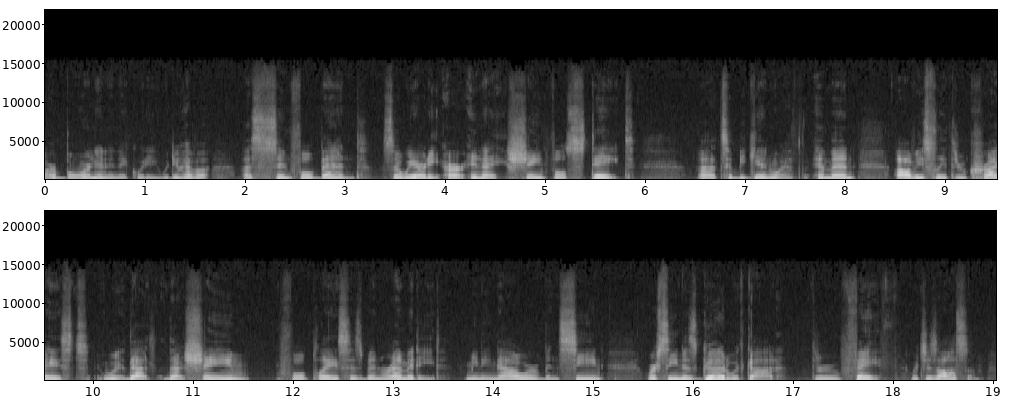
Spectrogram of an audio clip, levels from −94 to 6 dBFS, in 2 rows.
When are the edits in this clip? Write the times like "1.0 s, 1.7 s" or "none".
none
